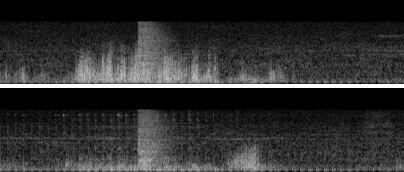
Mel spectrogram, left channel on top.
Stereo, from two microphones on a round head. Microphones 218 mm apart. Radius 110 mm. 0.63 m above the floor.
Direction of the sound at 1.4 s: 10° right (ahead or behind).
